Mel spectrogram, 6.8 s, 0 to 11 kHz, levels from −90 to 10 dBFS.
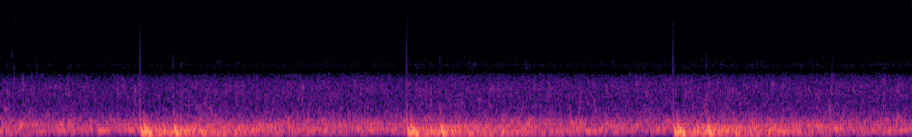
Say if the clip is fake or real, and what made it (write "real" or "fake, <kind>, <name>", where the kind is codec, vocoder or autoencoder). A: real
